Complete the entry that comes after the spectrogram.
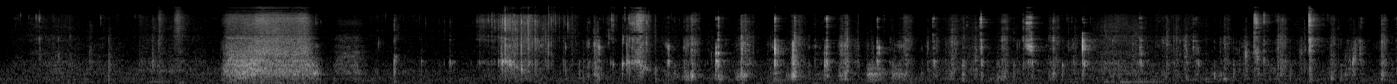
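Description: Someone biting into and chewing a freshly made Liège waffle with a crisp pearl-sugar crust. A loud crunch comes about two seconds in, then a long run of close, crackly crunching as it is chewed.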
